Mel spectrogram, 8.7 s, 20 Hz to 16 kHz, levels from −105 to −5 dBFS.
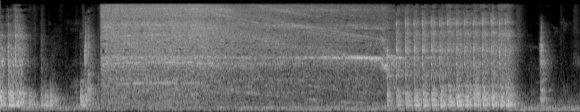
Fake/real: fake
